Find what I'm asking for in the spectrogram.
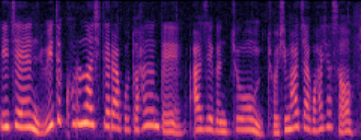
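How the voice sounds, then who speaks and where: With a strong Gyeongsang accent, a woman of high pitch talks at a moderate pace, her voice making very wide pitch swings. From Busan, South Korea. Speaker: community radio co-host, culture news. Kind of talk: radio chat.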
